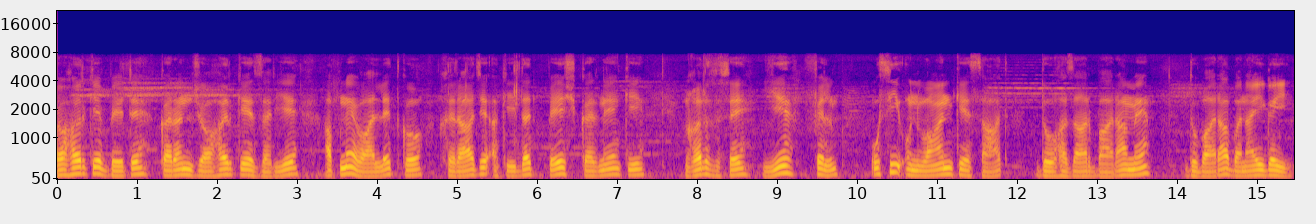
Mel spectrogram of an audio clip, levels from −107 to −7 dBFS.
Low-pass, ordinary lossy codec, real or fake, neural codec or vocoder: none; none; real; none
